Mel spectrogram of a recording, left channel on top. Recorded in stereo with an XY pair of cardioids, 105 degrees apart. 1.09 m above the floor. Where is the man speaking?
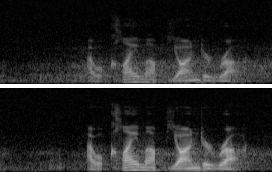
45° right, 0.6 m.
